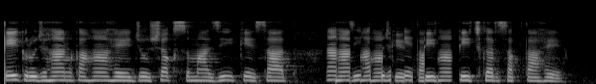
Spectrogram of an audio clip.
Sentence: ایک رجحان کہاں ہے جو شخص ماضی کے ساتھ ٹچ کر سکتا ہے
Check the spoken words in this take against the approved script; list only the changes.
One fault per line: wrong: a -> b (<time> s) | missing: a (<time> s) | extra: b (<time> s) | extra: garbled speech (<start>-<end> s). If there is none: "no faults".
extra: garbled speech (3.3-4.5 s)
